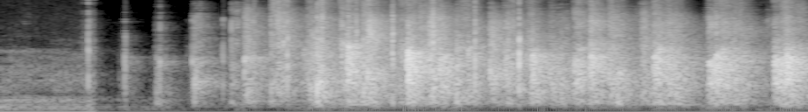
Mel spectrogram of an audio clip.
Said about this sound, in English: But if we give everyone a round of applause as well.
